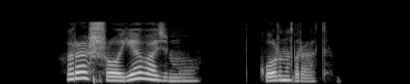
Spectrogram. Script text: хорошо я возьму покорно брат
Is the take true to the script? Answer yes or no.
yes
